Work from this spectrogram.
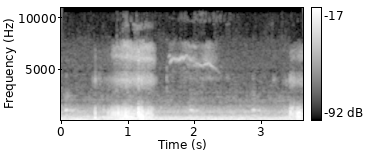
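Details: Deep sleep snore from an Affenpinscher: one rough, rattling inhalation with a nasal whistle, then a soft quiet stretch before the next breath begins.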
